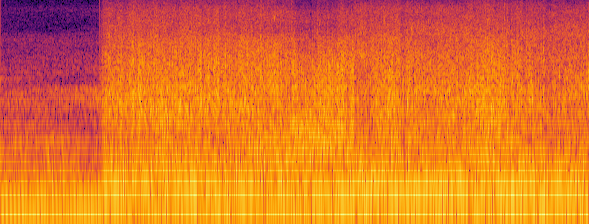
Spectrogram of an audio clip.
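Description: Wind rushes loudly past the rider, growing stronger as speed picks up.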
